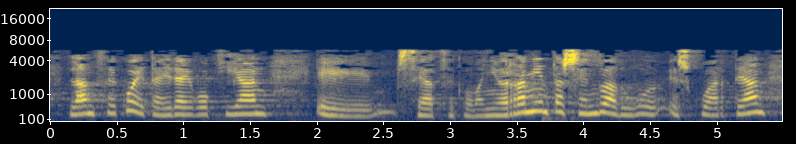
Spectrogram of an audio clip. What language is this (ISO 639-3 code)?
eus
